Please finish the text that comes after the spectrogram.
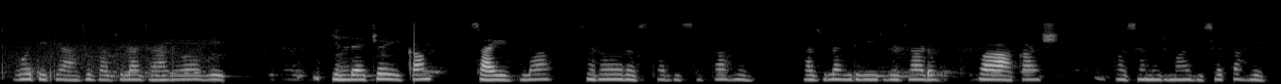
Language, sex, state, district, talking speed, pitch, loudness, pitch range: Marathi, female, Maharashtra, Dhule, 105 wpm, 220 Hz, -30 LUFS, 215-230 Hz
